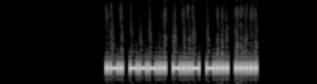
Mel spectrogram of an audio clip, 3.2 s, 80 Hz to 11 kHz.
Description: Morse code, heard as a keyed tone, about 53 wpm, 700 Hz. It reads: R8XB5
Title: Code Groups - 5 Letter:Numbers - 50wpm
